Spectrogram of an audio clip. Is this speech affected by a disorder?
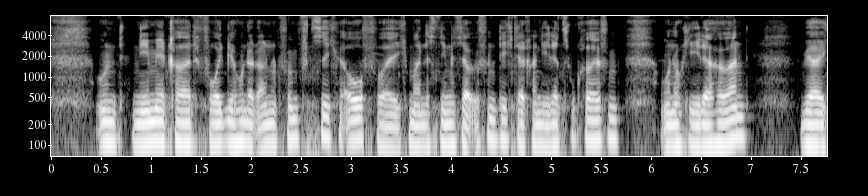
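Yes: cleft palate; cleft palate since childhood; speech defect, listeners say speech hard to understand.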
